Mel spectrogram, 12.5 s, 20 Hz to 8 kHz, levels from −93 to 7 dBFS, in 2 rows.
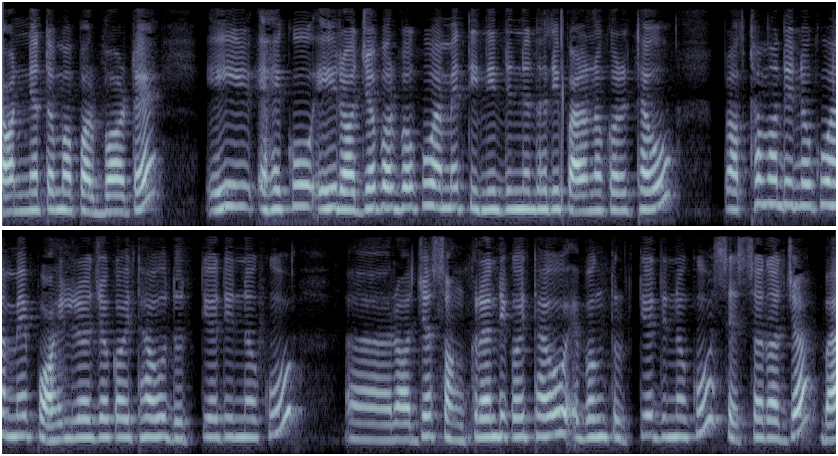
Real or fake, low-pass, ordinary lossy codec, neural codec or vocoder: real; 7.2 kHz; MP3, 48 kbps; none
